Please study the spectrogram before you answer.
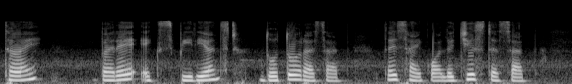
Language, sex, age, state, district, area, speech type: Goan Konkani, female, 30-45, Goa, Salcete, urban, spontaneous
